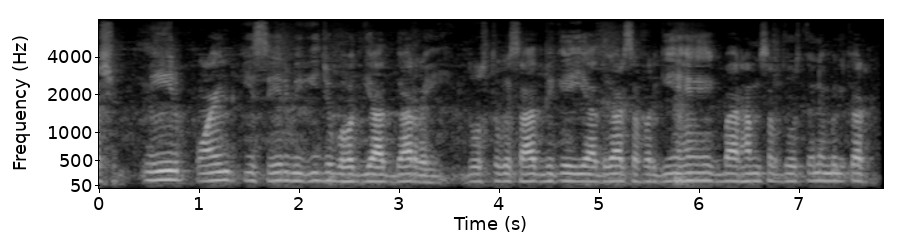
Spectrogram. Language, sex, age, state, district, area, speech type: Urdu, male, 30-45, Delhi, East Delhi, urban, spontaneous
